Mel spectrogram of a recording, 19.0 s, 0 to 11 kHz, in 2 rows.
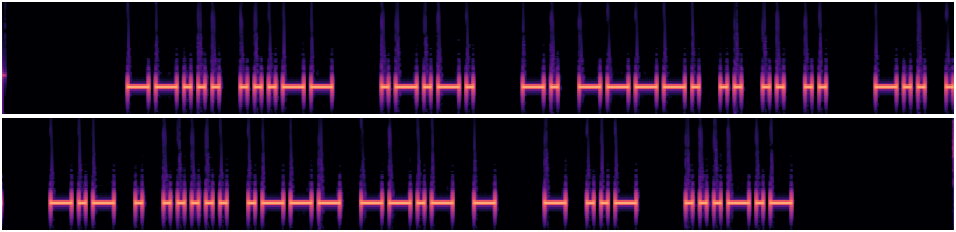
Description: Morse code, heard as a keyed tone, about 17 wpm, 700 Hz. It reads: 73 <AR> N9III DE KE5JQT TU <SK>
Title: Practice QSO - Exchange 4 - Ending - 17wpm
